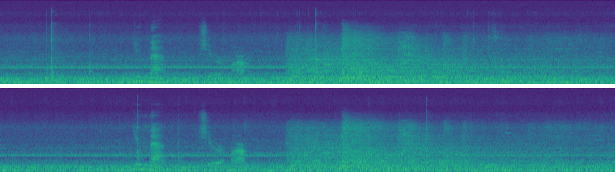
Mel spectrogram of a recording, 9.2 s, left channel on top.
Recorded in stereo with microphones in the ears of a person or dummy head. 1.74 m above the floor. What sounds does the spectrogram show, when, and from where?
2.0 s a man speaking: 35° right (ahead or behind), 1.4 m
4.3 s an explosion: 15° right (ahead or behind), 8.5 m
